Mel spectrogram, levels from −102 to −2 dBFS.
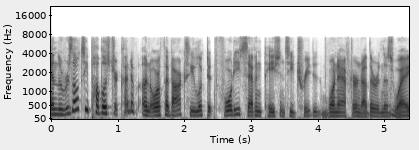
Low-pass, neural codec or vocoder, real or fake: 7.2 kHz; codec, 16 kHz, 2 kbps, X-Codec, HuBERT features, trained on LibriSpeech; fake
